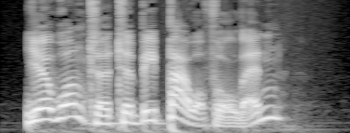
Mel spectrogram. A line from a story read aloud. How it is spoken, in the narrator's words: There was a snort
